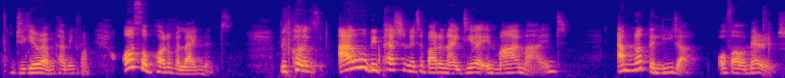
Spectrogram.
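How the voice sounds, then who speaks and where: A loud, animated woman's voice of medium pitch, with very wide pitch swings, a moderate pace, and long, frequent pauses. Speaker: married couple podcast co-host. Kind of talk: casual chat.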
